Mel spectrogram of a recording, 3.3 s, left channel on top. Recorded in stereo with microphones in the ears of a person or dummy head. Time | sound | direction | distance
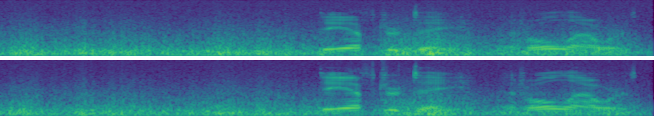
1.6 | a man speaking | 40° right (ahead or behind) | ?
